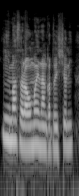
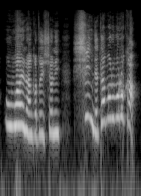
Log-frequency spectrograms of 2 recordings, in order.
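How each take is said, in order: First: Fast, heated retort; rapid angry retort. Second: Higher, louder furious shout. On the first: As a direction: rattle it off in anger. Wife refuses, building. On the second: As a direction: scream it in defiance. Wife refuses, climax. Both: Acted.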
